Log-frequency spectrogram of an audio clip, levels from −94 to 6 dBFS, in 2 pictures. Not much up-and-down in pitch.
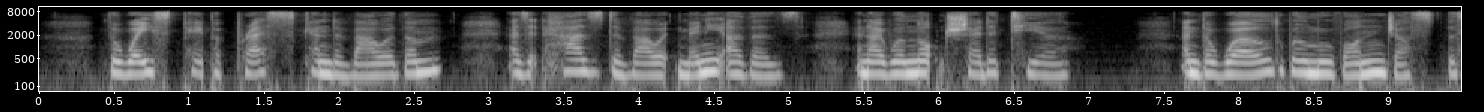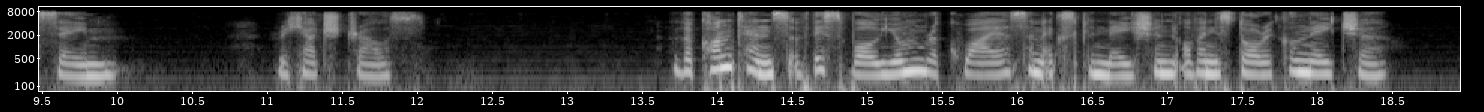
Yes: narrow, 2.2 semitones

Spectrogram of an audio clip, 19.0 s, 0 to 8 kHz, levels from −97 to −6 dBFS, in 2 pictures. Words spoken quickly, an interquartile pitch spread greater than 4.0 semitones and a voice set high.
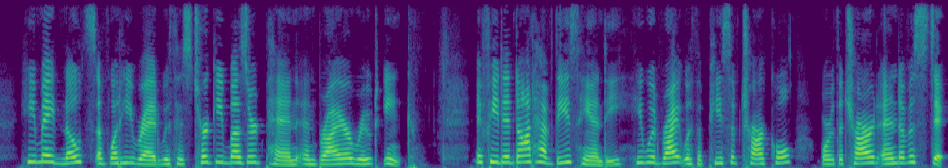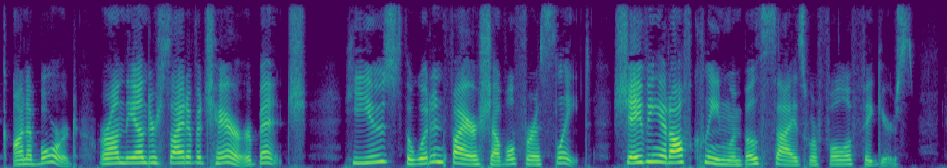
Yes: fast, 225 wpm; average, 4.9 semitones; very high, 250 Hz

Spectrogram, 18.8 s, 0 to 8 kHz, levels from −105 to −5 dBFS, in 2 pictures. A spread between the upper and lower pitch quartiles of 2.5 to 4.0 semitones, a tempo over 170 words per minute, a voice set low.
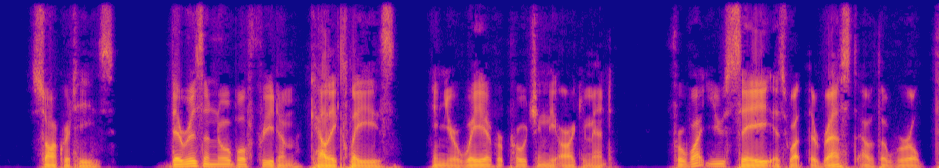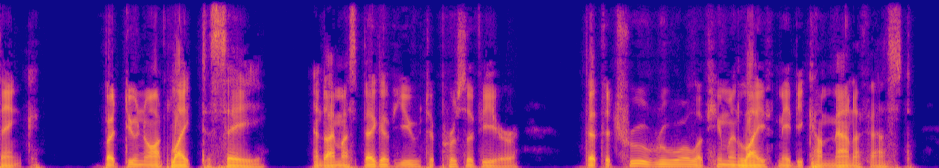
No: average, 3.5 semitones; average, 160 wpm; very low, 80 Hz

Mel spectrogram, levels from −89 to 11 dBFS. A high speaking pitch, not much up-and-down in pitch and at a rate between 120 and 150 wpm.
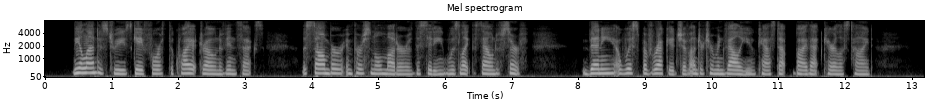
No: high, 215 Hz; narrow, 2.3 semitones; average, 170 wpm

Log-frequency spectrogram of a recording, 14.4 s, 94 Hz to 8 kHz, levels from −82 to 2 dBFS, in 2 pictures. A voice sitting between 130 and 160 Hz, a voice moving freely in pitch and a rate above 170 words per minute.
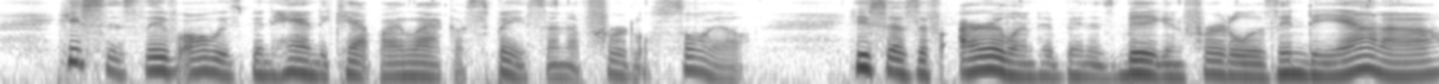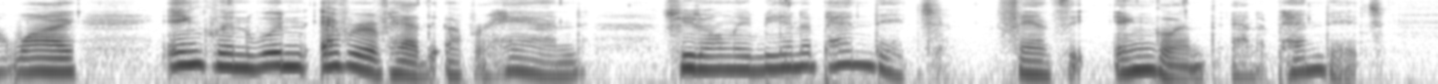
No: medium, 170 Hz; wide, 5.8 semitones; average, 185 wpm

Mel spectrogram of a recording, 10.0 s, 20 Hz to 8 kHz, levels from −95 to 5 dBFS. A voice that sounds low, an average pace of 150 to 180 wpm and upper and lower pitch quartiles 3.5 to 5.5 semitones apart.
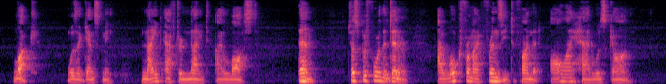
Yes: low, 105 Hz; average, 160 wpm; average, 4.6 semitones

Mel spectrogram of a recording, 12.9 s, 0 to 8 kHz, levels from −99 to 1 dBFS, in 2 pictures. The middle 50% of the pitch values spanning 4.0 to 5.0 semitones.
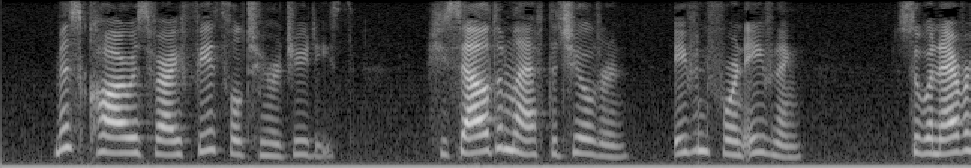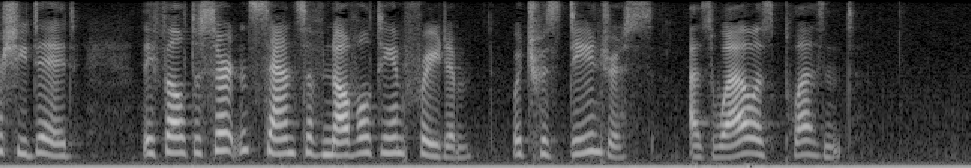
No: average, 2.9 semitones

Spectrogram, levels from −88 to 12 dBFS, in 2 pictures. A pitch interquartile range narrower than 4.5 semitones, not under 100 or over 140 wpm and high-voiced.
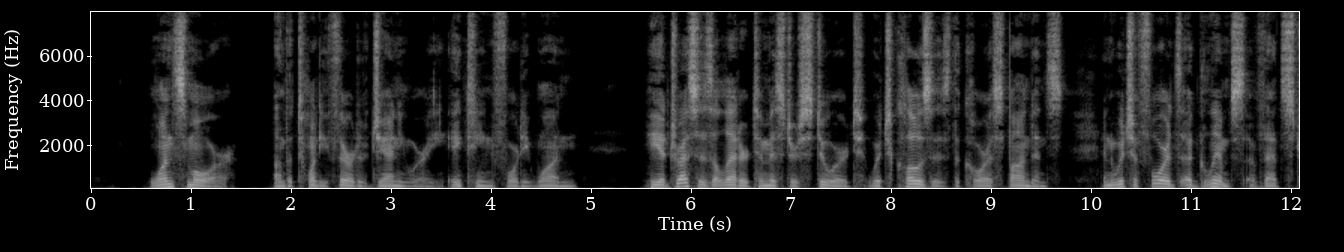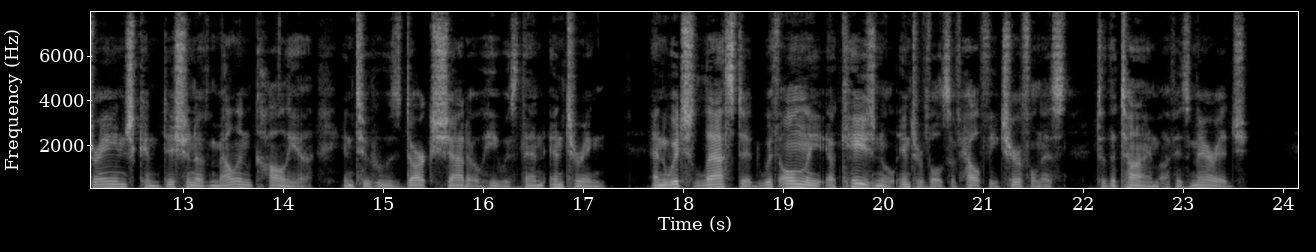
No: average, 4.0 semitones; slow, 135 wpm; low, 105 Hz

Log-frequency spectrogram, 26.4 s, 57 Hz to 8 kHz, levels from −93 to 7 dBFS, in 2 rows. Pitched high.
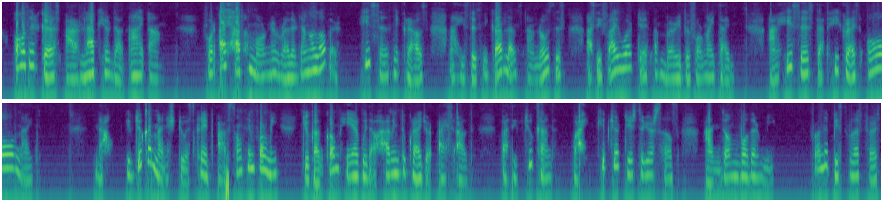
Yes: high, 195 Hz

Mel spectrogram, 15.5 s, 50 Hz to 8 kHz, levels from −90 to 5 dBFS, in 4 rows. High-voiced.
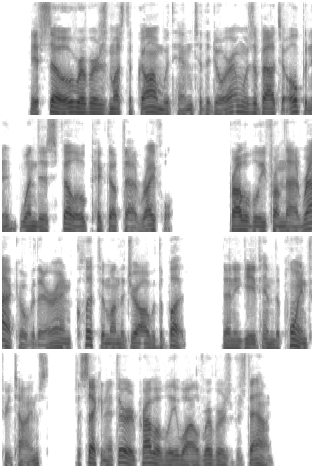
No: low, 110 Hz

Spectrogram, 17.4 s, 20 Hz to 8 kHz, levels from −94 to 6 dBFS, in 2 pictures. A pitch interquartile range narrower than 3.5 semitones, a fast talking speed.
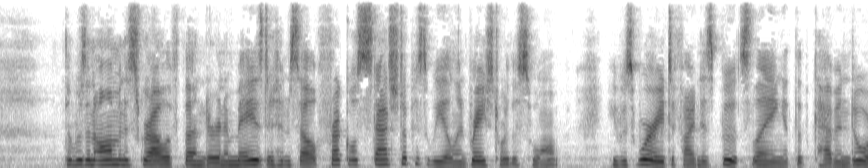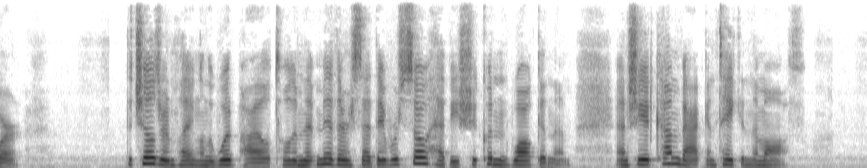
Yes: average, 2.8 semitones; fast, 215 wpm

